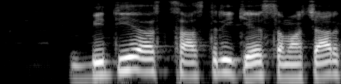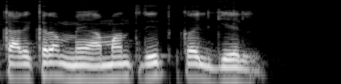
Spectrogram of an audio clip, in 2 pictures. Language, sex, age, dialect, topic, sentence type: Maithili, male, 25-30, Southern/Standard, banking, statement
